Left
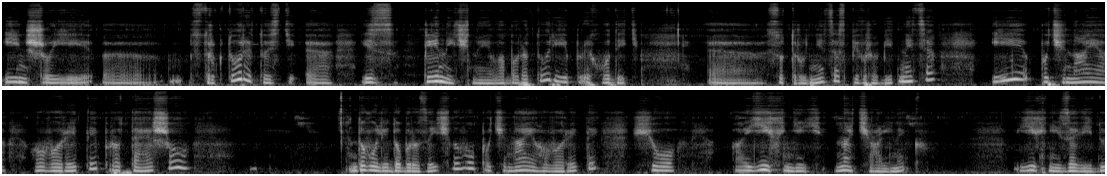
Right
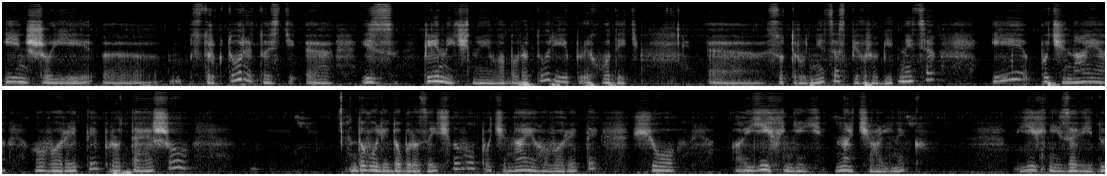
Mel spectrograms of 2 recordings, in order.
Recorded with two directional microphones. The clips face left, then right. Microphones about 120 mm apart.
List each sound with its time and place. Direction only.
0.0 s speech: 25° left (ahead or behind)
6.5 s speech: 15° left (ahead or behind)
6.7 s speech: 25° left (ahead or behind)
14.3 s speech: 25° left (ahead or behind)
21.2 s speech: 25° left (ahead or behind)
